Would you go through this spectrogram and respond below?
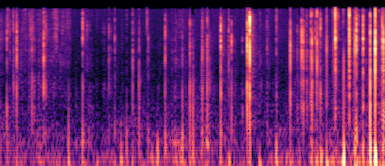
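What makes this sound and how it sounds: A foam popsicle squishy toy with a beaded sprinkle surface, held in both hands, is scratched and squeezed up close with long nails and fingertips. It makes a dense run of quick, dry crackling and crinkling ticks, with sharp bright clicks over a low rumble. The ticks grow busier and louder toward the end.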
